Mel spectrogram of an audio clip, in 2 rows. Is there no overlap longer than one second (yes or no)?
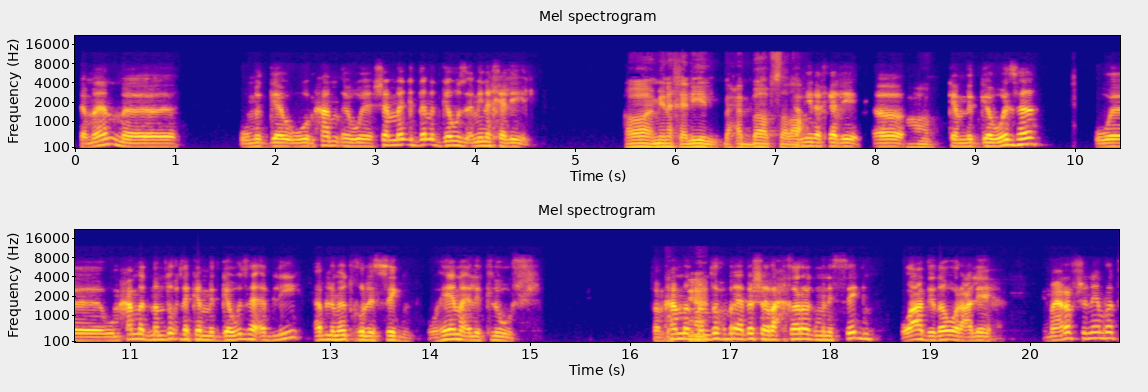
yes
